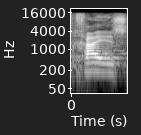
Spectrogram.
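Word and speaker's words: Chages: In the year 1995, into the Chabad house comes a woman whose name is Margaret Chayes, C-H-A-G-E-S, but Chayes is pronounced, some of you may know Maratz Chayes.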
